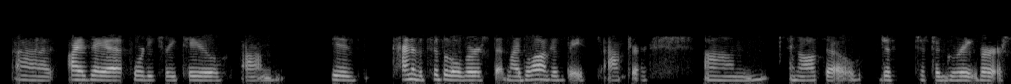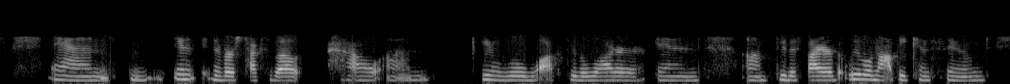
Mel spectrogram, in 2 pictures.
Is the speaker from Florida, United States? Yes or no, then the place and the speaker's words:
yes; Florida, United States; now in South Carolina, United States; I'm actually originally from Florida, and uh, I was born and raised there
